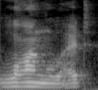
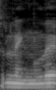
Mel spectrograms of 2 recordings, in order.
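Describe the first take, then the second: First: The first syllable sounds like 'long'. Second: The first syllable sounds like 'ling'. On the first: This is how an American would say it. The speaker calls it wrong. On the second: This is how a family member says it. The speaker calls it right. "It's not Longlet, it's Linglet or whatever"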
